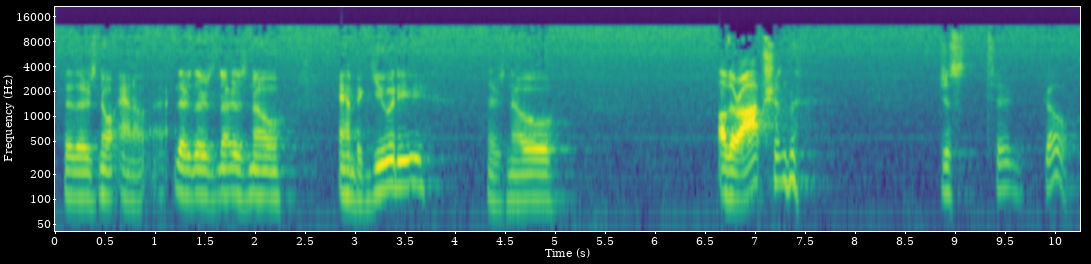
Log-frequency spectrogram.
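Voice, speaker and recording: A middle-aged man with an Upper Midwestern accent, giving a conversational sermon and asking the crowd questions. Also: lowish voice. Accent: Upper Midwestern American. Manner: animated, asks the crowd questions, gestures while talking. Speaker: conference speaker. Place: church sanctuary. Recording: church hall with long reverb, faint hiss.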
